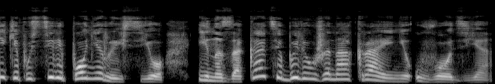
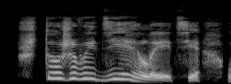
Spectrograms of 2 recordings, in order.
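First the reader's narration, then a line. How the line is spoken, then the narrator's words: Dejected. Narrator (Russian): уныло сказал начальник отряда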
